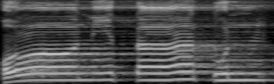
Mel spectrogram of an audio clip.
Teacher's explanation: fathah berdiri dua harakat kita panjangkan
